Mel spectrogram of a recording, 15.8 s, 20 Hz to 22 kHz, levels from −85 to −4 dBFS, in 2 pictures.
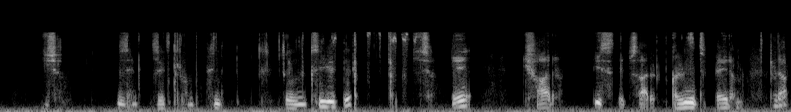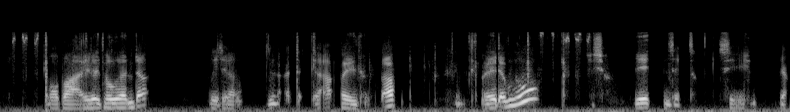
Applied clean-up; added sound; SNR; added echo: neural diffusion model UNIVERSE++.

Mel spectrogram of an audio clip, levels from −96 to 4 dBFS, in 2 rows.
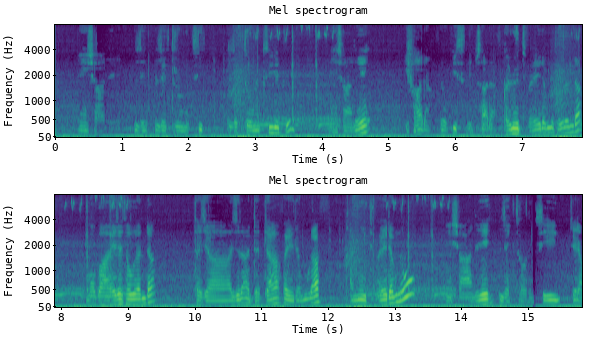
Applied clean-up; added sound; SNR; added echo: none; Printer; 3 dB; none.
